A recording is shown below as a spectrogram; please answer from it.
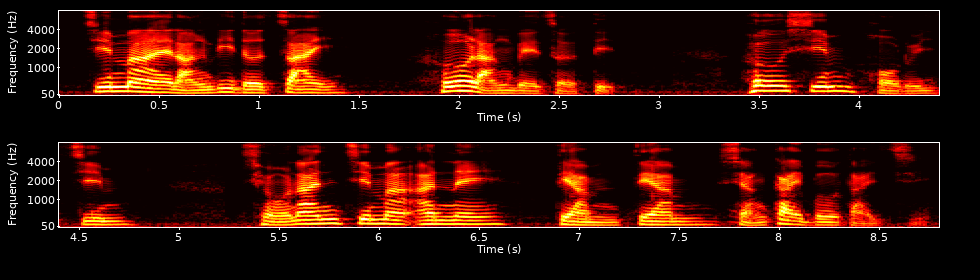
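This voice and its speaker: An actor playing an anxious, self-protective doctor and father in a radio drama, exclaiming and arguing in a Taiwanese Hokkien accent. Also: fairly low pitch.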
